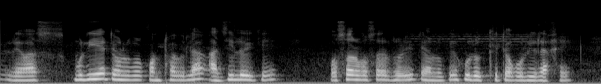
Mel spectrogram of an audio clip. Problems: none marked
